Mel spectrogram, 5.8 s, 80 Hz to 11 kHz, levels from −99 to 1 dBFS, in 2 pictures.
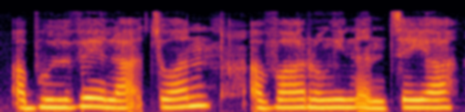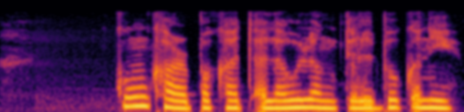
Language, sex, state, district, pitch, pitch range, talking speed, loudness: Mizo, female, Mizoram, Aizawl, 220 Hz, 210-225 Hz, 205 wpm, -12 LUFS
